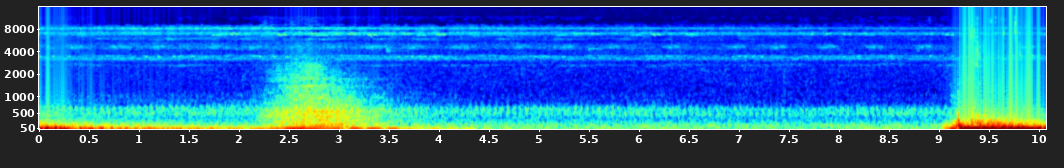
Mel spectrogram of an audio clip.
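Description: Deep, booming footfalls of the Tyrannosaurus rex as the film's impact-tremor effect: one thud about two and a half seconds in that dies away slowly, then a much louder thud about nine seconds in, as the ground shakes with each step.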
